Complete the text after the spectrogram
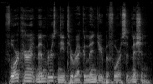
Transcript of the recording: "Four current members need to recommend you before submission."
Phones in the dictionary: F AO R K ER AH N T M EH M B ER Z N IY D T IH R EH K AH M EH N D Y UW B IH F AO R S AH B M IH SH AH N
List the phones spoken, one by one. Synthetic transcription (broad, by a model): F AO R K ER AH N M EH M B ER Z N IY D T IH R EH K AH M EH N D Y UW B IH F AO R S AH B M IH SH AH N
